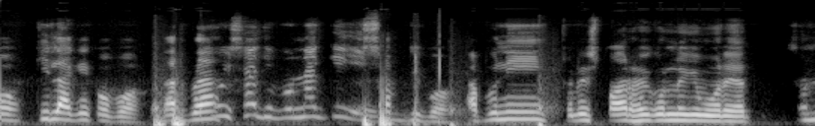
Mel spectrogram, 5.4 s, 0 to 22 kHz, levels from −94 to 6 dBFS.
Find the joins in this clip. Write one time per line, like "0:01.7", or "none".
0:03.7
